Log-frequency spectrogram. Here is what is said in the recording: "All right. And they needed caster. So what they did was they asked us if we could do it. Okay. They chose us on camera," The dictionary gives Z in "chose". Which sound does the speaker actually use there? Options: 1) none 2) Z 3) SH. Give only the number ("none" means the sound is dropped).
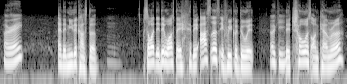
1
